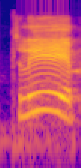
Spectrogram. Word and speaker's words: sleep: Nah, maka karena dia E dan double E, maka dia jadinya harus panjang dibaca. Jadi bacanya? Betul. Dibacanya jadi sleep.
